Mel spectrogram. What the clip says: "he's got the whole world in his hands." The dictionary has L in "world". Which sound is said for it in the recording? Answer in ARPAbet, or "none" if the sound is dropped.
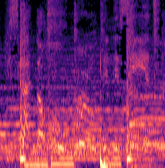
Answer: L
